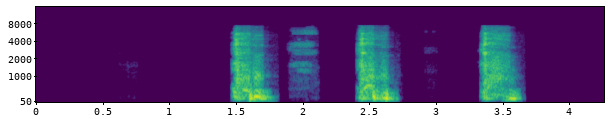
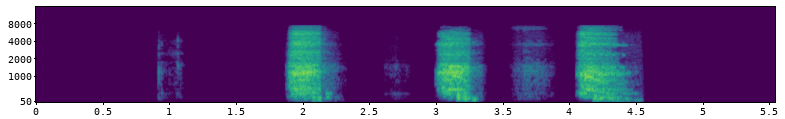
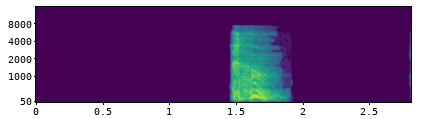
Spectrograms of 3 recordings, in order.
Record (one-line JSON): {"three_cough_length": "4.3 s", "three_cough_amplitude": 29945, "three_cough_signal_mean_std_ratio": 0.33, "exhalation_length": "5.5 s", "exhalation_amplitude": 18730, "exhalation_signal_mean_std_ratio": 0.3, "cough_length": "2.8 s", "cough_amplitude": 27856, "cough_signal_mean_std_ratio": 0.26, "survey_phase": "beta (2021-08-13 to 2022-03-07)", "age": "18-44", "gender": "Male", "wearing_mask": "No", "symptom_runny_or_blocked_nose": true, "symptom_shortness_of_breath": true, "symptom_sore_throat": true, "symptom_fatigue": true, "symptom_headache": true, "smoker_status": "Never smoked", "respiratory_condition_asthma": true, "respiratory_condition_other": false, "recruitment_source": "Test and Trace", "submission_delay": "2 days", "covid_test_result": "Positive", "covid_test_method": "LFT"}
